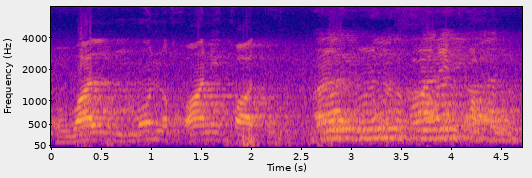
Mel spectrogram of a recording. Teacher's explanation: نون ساکن کے بعد خا آ گیا حروف حلقی میں شامل ہے غنہ نہیں کریں گے اظہار کریں گے یعنی نون ساکن کو ظاہر کریں گے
